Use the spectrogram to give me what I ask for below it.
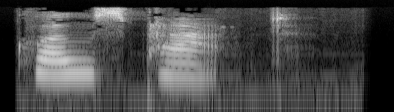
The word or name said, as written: close-packed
